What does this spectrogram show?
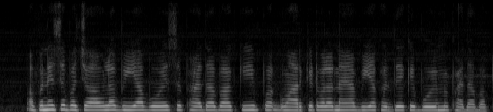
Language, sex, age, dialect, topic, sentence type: Bhojpuri, female, 18-24, Southern / Standard, agriculture, question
